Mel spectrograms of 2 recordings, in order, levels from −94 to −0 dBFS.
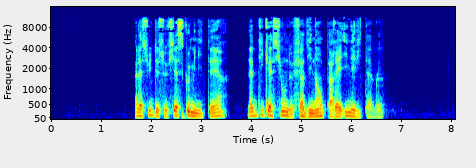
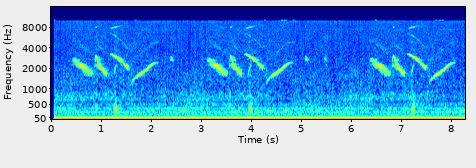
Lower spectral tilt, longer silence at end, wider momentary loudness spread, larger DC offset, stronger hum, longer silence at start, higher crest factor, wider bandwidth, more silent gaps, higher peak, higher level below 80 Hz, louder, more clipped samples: first, -6 dB/octave vs -2 dB/octave; first, 1.45 s vs 0 s; about the same, 16 LU vs 17 LU; second, under 0.1% vs 3%; second, none vs 60 Hz at -60 dBFS; first, 1.65 s vs 0 s; about the same, 20 dB vs 16 dB; about the same, 11.5 kHz vs 10.5 kHz; neither; first, -4 dBFS vs -20 dBFS; first, -50 dBFS vs -56 dBFS; first, -23 LUFS vs -33 LUFS; neither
